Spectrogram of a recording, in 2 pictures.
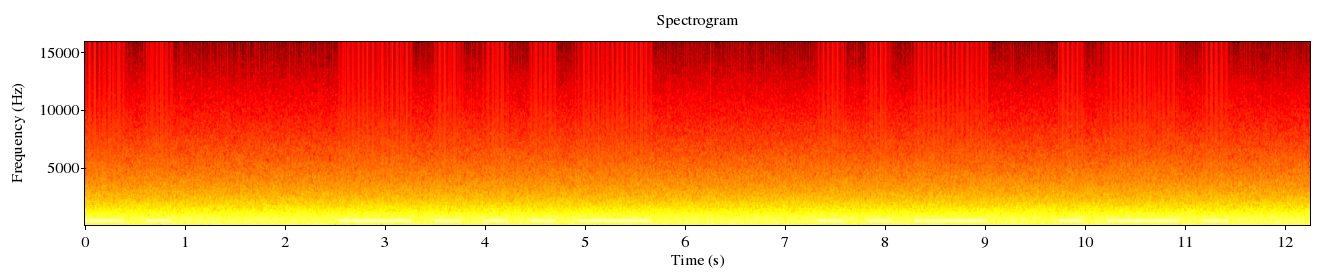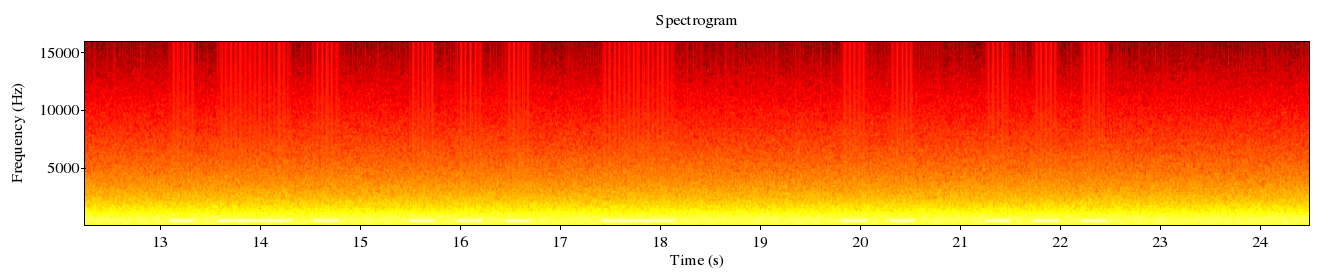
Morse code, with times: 0.0-0.9 …
2.5-5.7 <BT>
7.3-11.4 UR
13.1-18.1 RST
19.8-22.5 IS

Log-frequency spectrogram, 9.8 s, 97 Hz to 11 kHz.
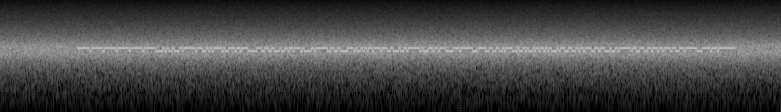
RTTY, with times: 2.4-3.4 UXB58
3.6-4.9 3IOD7
5.1-6.4 Z9MIG
6.6-7.6 DJHI0
7.7-9.0 WP2MQ

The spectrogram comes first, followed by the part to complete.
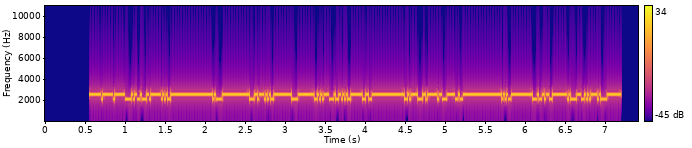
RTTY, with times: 1.4-3.5 SENSOR
3.7-5.9 SIGNALS
6.2-7.1 WERE

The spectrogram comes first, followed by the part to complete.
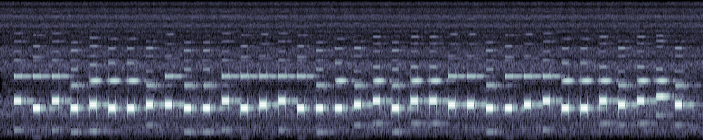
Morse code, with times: none

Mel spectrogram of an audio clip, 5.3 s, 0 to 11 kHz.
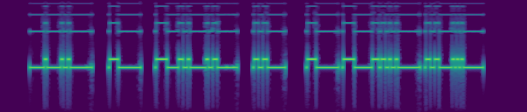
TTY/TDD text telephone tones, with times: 0.6-3.6 9502895
3.9-4.7 86

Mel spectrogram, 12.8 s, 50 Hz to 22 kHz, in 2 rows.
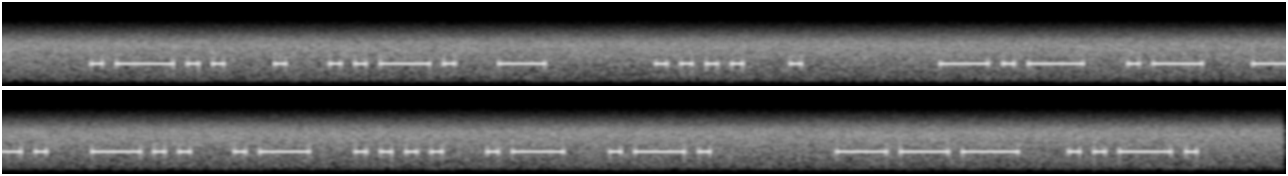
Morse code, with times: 0.5-2.7 LEFT
3.3-4.0 HE
4.7-10.0 KANDAHAR
10.6-12.4 OF

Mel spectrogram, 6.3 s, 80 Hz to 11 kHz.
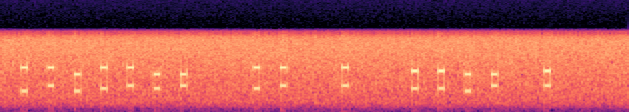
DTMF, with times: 0.2-1.9 3916947
2.5-2.9 69
3.4-3.5 9
4.1-5.0 5517
5.4-5.5 8

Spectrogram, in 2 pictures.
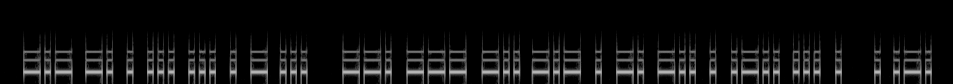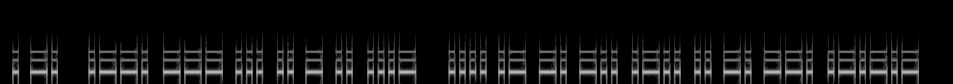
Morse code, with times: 0.2-3.1 KNESSETS
3.4-8.4 GODKENDELSE
8.7-9.3 ER
9.7-10.1 EN
10.4-13.7 POSITIV
14.0-18.7 HANDLING.

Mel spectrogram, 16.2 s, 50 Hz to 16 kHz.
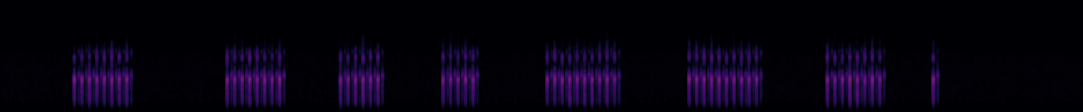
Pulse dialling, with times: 1.1-2.0 8
3.4-4.3 8
5.1-5.8 6
6.6-7.2 5
8.2-9.3 0
10.3-11.5 0
12.4-13.3 8
14.0-14.1 1

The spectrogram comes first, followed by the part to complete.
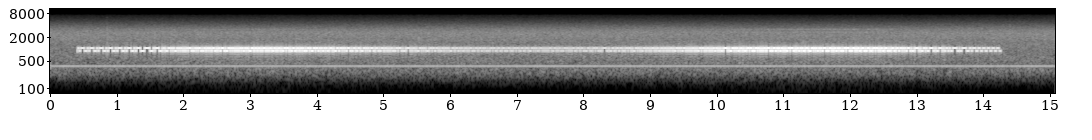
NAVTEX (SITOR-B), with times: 1.8-2.9 32208
2.8-3.8 40363
3.6-4.6 78981
4.5-5.4 21826
5.3-6.3 56073
6.1-7.1 87757
7.0-8.0 11841
7.8-8.8 72559
8.7-9.6 13384
9.5-10.5 64685
10.3-11.3 37428
11.2-12.2 81828
12.0-13.0 17585
12.9-13.8 26997

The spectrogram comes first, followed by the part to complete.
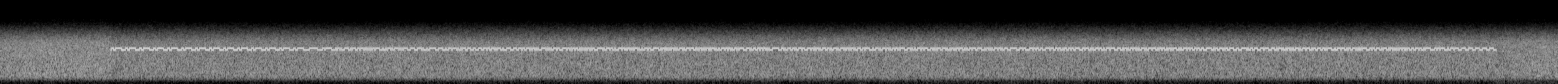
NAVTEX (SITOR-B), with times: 3.5-4.7 TRABAJA
4.6-5.4 COMO
5.3-6.7 PROFESOR
6.6-7.1 DE
7.0-8.2 ESPANOL
8.1-8.7 EN
8.5-9.1 LA
8.9-10.2 ESCUELA
10.1-11.3 OFICIAL
11.2-11.7 DE
11.6-12.9 IDIOMAS
12.7-13.3 DE
13.1-14.5 MADRID.

